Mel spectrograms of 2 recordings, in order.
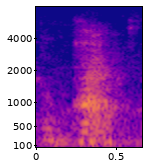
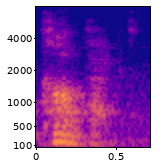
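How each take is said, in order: First: PACT in Compact stressed, verb form; second-syllable stress. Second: COM in compact stressed, noun form; first-syllable stress. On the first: Teacher contrasts two meanings, end-stressed verb Compact. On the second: Teacher contrasts two meanings, front-stressed noun compact. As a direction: punch the start of compact. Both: Shown as a demonstration. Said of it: "two different meanings".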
